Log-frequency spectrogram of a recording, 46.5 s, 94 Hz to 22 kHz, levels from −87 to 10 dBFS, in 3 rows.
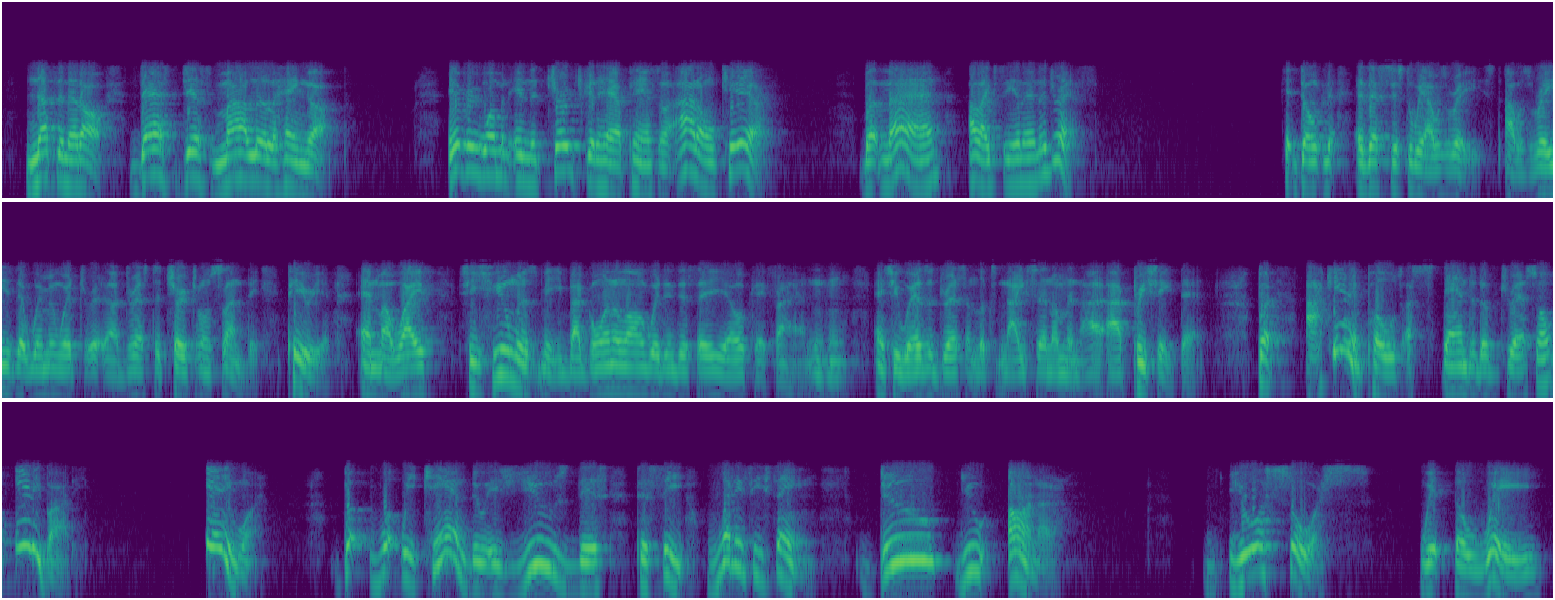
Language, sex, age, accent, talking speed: English, male, 50-69, American, 150 wpm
